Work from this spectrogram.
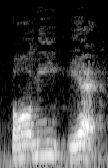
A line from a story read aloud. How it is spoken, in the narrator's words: the woman says slowly and carefully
